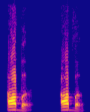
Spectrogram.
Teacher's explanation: দুটো ঠোঁট মিলে মাত্র আলাদা হয়ে যাচ্ছে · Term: কলকলা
